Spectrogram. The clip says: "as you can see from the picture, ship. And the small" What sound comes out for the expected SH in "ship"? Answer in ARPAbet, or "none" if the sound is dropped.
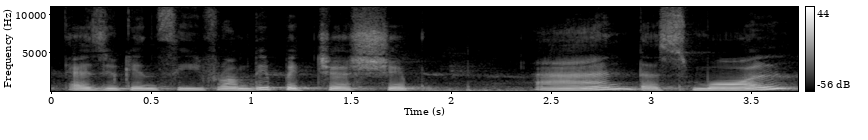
SH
